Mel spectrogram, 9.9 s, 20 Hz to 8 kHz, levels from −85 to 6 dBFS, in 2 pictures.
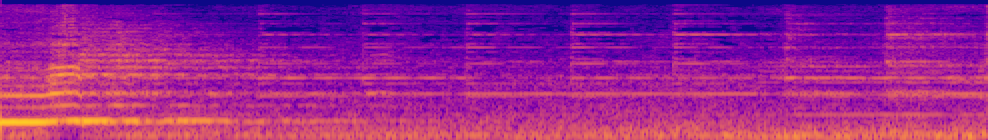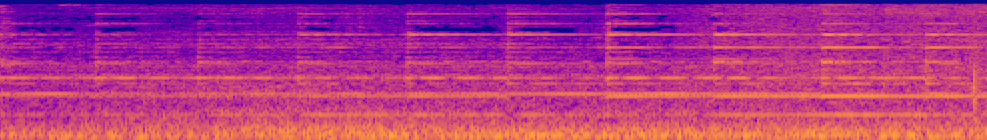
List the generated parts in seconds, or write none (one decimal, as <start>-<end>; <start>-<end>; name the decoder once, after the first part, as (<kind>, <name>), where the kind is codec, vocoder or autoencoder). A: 3.8-5.0 (codec, SNAC)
